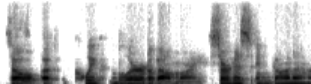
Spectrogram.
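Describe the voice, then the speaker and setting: A man speaks in a flat monotone, his voice somewhat breathy. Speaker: aerospace engineer giving a club talk. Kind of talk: presentation. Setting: club meeting.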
